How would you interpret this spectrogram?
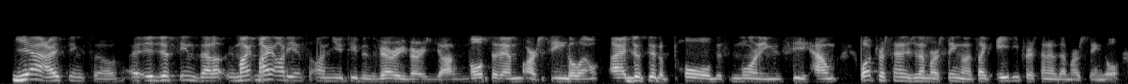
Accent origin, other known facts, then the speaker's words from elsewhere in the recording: Glendale, California, United States; I was born and raised in Southern California, uh, just not too far away from Los Angeles or from uh, Hollywood, actually, in a little place called Glendale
